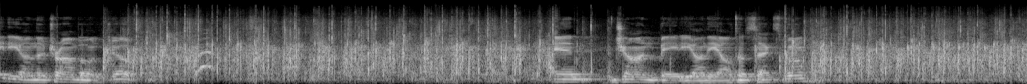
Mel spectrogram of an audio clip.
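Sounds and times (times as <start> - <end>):
speech: 0.0 - 1.6, 5.6 - 8.3
audience applause: 1.0 - 6.0, 7.8 - 10.2.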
